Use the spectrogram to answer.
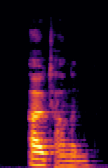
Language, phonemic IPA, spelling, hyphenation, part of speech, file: Dutch, /ˈœy̯tˌɦɑ.ŋə(n)/, uithangen, uit‧han‧gen, verb, Nl-uithangen.ogg
- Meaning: 1. to hang out 2. to hang around, to be (in a place) 3. to act like, to behave like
